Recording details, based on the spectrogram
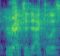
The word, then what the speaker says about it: Rhacs: And when we say Reed's Rhacs, it's R-H-A-C. – Yeah, it's not. Yeah, it's Rhacs, right? Is that how you say it? – Yeah. Rhacs. Yeah.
